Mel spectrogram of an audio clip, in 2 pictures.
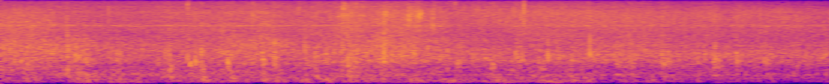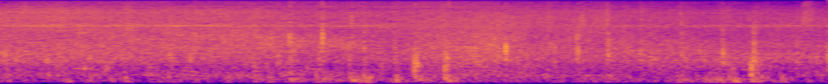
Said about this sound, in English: There's a lot of traffic out here.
